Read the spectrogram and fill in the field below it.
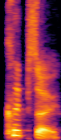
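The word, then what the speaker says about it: Clypso: This is The Avalanches with Wherever You Go, but it's also featuring Jamie XX and Nina Cherry and Clipso. Clipso? Is that how you pronounce it? Am I saying that right? – I would say so, yeah.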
